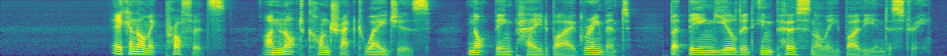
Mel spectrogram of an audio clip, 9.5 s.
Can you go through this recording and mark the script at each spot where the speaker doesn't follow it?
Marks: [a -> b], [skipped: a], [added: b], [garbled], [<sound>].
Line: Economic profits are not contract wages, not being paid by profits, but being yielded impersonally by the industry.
Economic profits are not contract wages, not being paid by [profits, -> agreement] but being yielded impersonally by the industry.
